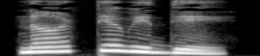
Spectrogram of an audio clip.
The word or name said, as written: ನಾಟ್ಯವಿದ್ಯೆ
